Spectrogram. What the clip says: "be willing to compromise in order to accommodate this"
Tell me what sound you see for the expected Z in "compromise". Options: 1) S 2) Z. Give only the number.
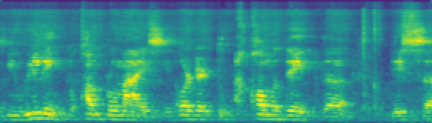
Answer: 1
